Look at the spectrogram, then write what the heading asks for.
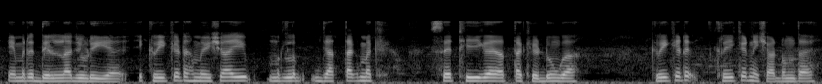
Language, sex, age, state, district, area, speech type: Punjabi, male, 18-30, Punjab, Shaheed Bhagat Singh Nagar, urban, spontaneous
